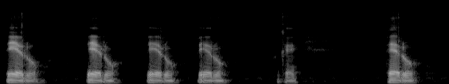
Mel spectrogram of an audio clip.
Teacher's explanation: my Spanish R, single tap R, is probably a flap D.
